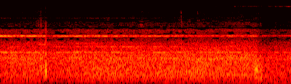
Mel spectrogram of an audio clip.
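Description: A passing train: a steady hissing rumble with a steady high-pitched whine over it, and one brief click about a third of a second in.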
